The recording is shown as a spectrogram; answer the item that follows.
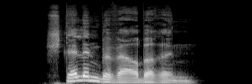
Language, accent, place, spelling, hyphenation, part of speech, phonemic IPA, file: German, Germany, Berlin, Stellenbewerberinnen, Stel‧len‧be‧wer‧be‧rin‧nen, noun, /ˈʃtɛlənbəˌvɛʁbəʁɪnən/, De-Stellenbewerberinnen.ogg
- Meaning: plural of Stellenbewerberin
